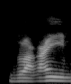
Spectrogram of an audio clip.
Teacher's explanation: আইন হলকের মাঝখান থেকে চাপ দেওয়া।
